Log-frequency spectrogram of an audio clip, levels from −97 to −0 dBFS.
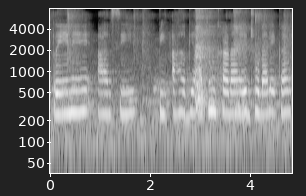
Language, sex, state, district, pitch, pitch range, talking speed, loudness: Hindi, female, Maharashtra, Mumbai Suburban, 260 Hz, 255-265 Hz, 125 wpm, -15 LUFS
